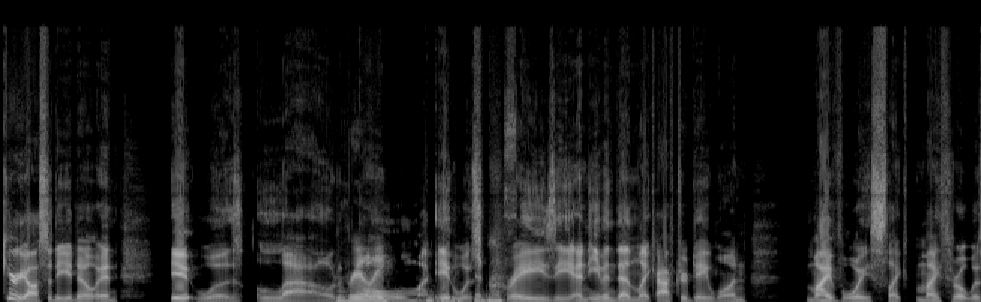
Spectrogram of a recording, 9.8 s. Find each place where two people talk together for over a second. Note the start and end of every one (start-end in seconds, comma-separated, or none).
3.3-5.2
